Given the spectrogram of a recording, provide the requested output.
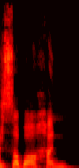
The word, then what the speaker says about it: صباحا: Here sabahan. You have to pronounce the tanween even if you stop on the word because it is part of the word. Sabahan.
